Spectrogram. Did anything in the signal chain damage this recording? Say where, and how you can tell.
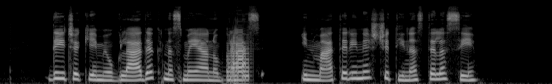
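Yes, at the driver or buffer stage: from 2.22 to 2.54 s, right after "je imel gladek nasmejan" and ending before "in materine ščetinaste", the speech turns into a rigid, metallic buzz at 200 Hz. This is robotic sound from repeated short buffers, likely caused by audio arriving too seldom so that a 5 ms block is looped while most of the real signal is skipped. Unlike codec warble, the buzz pitch stays fixed rather than following the voice.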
